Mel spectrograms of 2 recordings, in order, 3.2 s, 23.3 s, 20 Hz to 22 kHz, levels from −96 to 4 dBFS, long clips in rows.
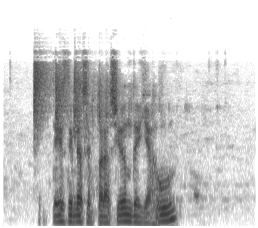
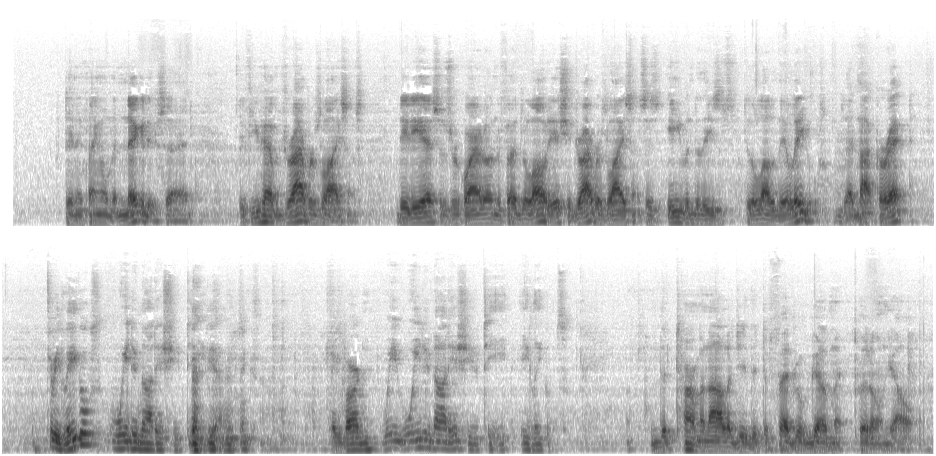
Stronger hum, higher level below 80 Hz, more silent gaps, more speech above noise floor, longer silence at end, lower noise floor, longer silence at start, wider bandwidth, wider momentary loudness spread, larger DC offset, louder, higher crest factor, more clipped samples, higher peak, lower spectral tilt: neither; first, -52 dBFS vs -58 dBFS; neither; about the same, 37 dB vs 39 dB; first, 0.75 s vs 0.05 s; second, -57 dBFS vs -65 dBFS; second, 0.4 s vs 0.8 s; about the same, 11 kHz vs 10.5 kHz; second, 7 LU vs 14 LU; neither; first, -19 LUFS vs -27 LUFS; about the same, 22 dB vs 18 dB; neither; first, 0 dBFS vs -8 dBFS; second, -2.5 dB/octave vs -7.5 dB/octave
